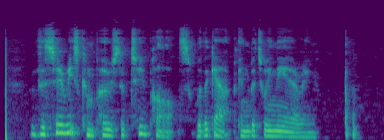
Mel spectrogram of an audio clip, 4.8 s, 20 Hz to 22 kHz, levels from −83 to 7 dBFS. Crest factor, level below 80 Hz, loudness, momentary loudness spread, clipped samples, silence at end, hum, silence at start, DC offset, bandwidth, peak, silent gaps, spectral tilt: 20 dB; -54 dBFS; -23 LUFS; 14 LU; under 0.1%; 0.3 s; none; 0.05 s; under 0.1%; 10.5 kHz; -4 dBFS; none; -4 dB/octave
